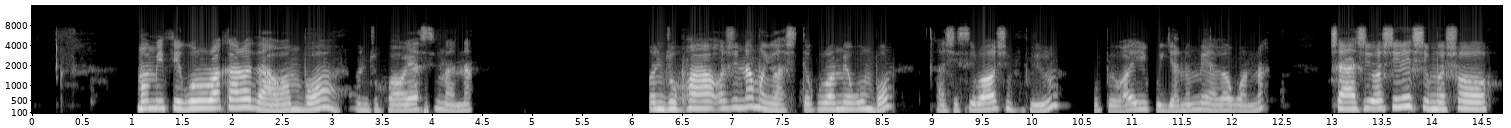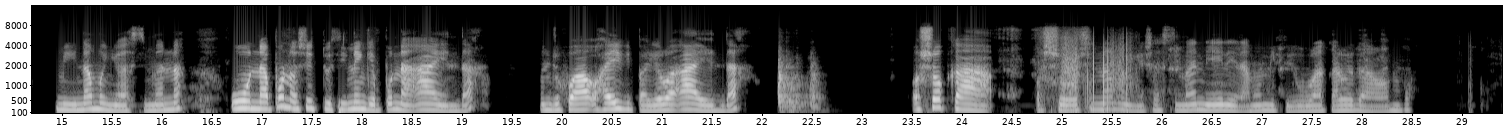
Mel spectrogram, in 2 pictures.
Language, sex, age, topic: Oshiwambo, female, 25-35, agriculture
